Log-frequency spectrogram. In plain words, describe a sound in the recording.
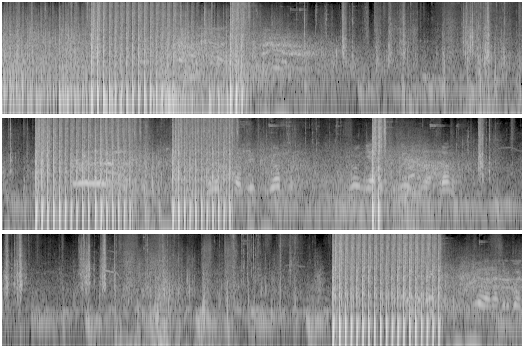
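A rifle fires rapid bursts of gunshots close by.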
